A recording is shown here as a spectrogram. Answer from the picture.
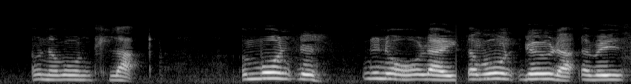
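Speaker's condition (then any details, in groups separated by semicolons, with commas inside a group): Cerebral palsy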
